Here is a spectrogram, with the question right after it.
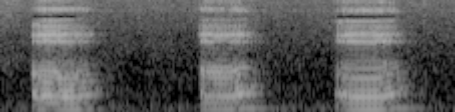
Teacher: the tip of the tongue has pulled back a little bit it's not touching anything uh uh the tongue is raised somewhat towards the midddle uh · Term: dark l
